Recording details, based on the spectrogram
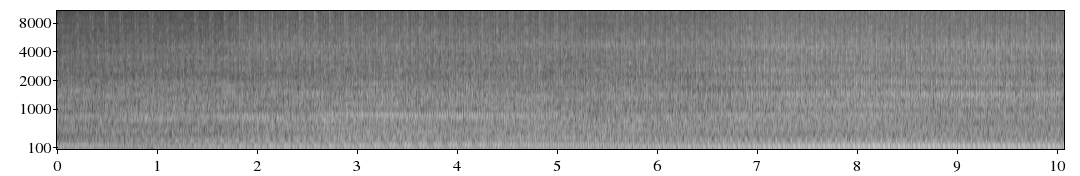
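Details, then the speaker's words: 2015 Ram 2500 6.7 Cummins, G56 six-speed manual, 76,387 miles: deep diesel idle with fast even rattle from clutch/bellhousing, not engine, especially with clutch pushed in; clutch rattle at idle. "you can hear that rattling from the building this clutch especially when you push the clutch in"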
